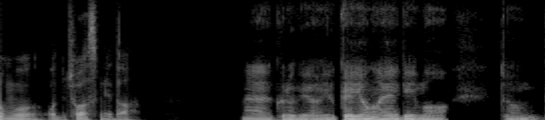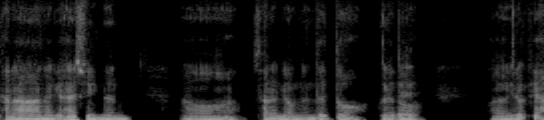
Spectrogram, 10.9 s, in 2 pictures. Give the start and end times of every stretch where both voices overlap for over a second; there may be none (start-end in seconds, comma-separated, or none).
none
